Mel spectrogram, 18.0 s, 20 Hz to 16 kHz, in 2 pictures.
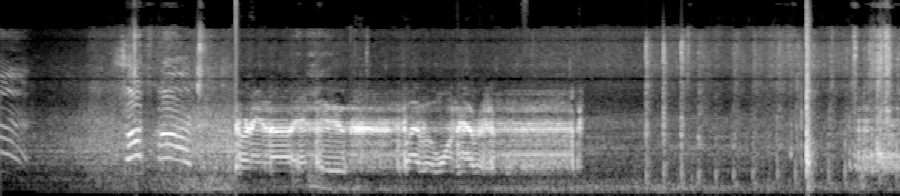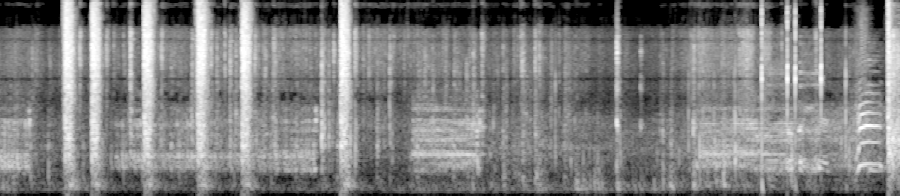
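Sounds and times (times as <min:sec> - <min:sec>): police radio transmission: 0:02.3 - 0:05.8, 0:08.5 - 0:09.4, 0:13.1 - 0:13.9, 0:16.0 - 0:17.6
sharp loud bangs: 0:09.6 - 0:12.7.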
